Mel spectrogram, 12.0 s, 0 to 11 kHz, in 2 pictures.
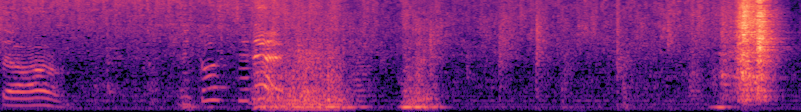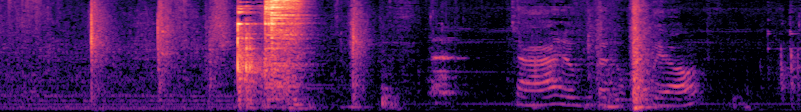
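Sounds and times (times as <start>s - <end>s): dishes and utensils clattering: 5.2s - 6.0s, 7.8s - 8.4s.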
